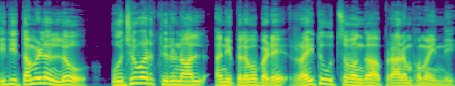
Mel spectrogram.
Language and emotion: Telugu, neutral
